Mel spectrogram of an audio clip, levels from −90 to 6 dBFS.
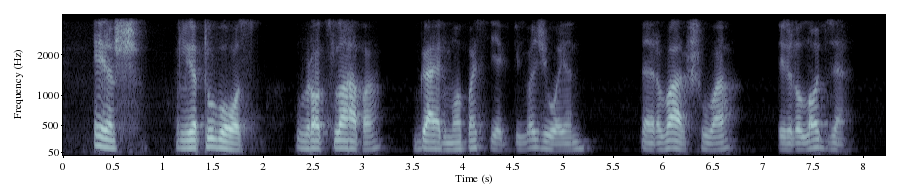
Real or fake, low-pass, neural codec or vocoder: fake; 3.6 kHz; codec, 16 kHz in and 24 kHz out, 0.6 kbps, FocalCodec, streaming, 2048 codes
